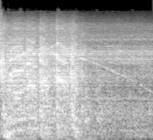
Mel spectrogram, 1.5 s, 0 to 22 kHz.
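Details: 1980s Egg Harbor 41 sport fish twin 454 big-block marine engine, valve cover off, bent valve stuck down after pushrod reinstalled; a few quick starter bumps that fade without catching, engine cranking.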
